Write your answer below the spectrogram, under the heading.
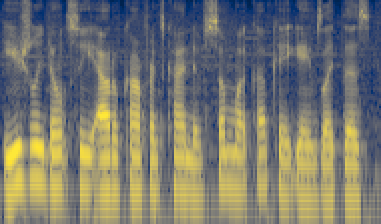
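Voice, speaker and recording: Over faint background music, a congested young man with a cold hosts a channel predicting college football results. He speaks a bit quickly in a mid-range, monotone voice, stating strong opinions and saying "I think" again and again.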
